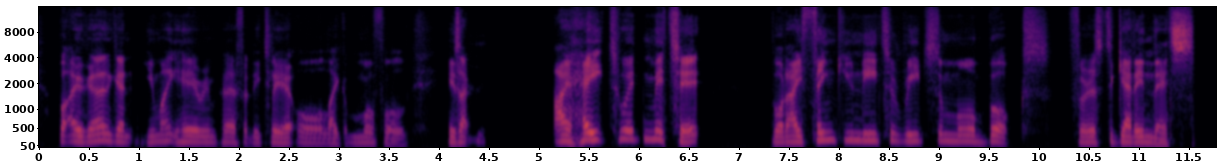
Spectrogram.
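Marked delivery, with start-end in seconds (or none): 5.2-11.6 effortful, straining, each word pushed out slowly. Voicing a character underwater calling to a companion: straining shout at top of voice.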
